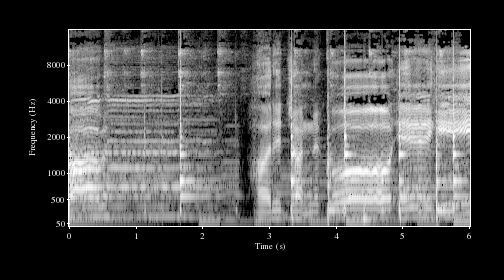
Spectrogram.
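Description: Sikh kirtan: a male voice singing a shabad over a steady harmonium, with tabla strokes marking the rhythm. The singing breaks off briefly about halfway through, then resumes.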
